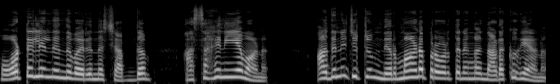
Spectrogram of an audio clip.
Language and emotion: Malayalam, angry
